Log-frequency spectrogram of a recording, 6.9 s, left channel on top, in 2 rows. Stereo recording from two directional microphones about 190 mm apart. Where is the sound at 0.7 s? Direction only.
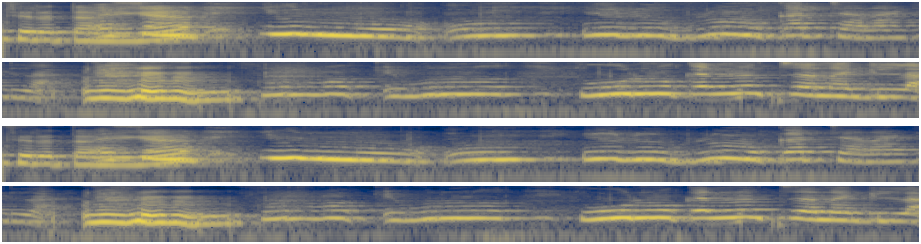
35° left (ahead or behind).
